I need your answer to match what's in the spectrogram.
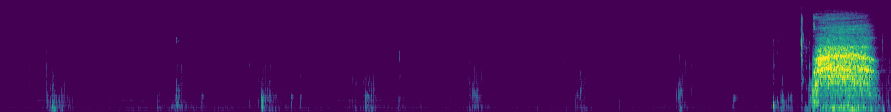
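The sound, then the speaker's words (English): Someone gulps down a powdered greens drink mixed with water in about eight soft, evenly spaced swallows roughly a second apart, then lets out a sudden loud, breathy exhale at the end. “Downed it, mate.”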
